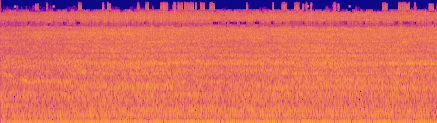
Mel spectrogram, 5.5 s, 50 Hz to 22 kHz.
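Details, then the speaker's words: BMW E46 idling after a Vanos rebuild with new seals and an added aftermarket intake filter: a steady, even idle with a low hum and a rushing intake hiss; no misses or knocks, runs smoothly. "everything under the hood looks good um intake sounds good I'm gonna take it for a drive now and see if it performs any better"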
